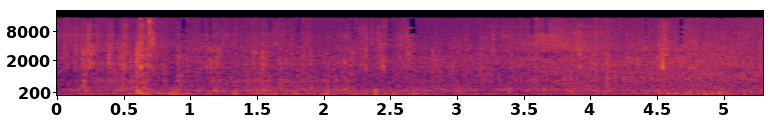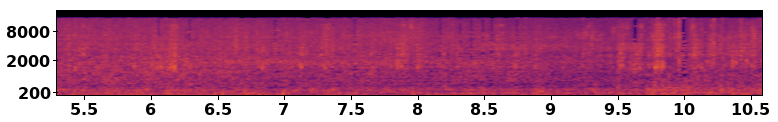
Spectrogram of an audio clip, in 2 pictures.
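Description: Shopping trolley rolling over car-park tarmac: a steady rumble from its wheels with a few short rattles and knocks.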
